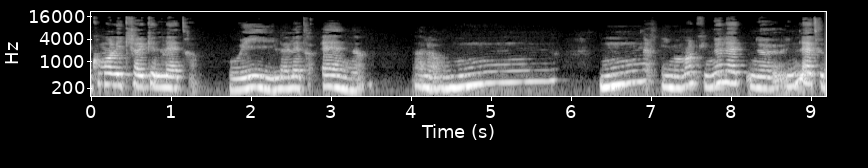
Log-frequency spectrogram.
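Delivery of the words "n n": "n" as a very long hum; isolated letter sound. Shown as a demonstration. Teacher shows one sound is still missing, sounded out. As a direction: draw the "n" right out, with no vowel. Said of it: "donc un son".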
